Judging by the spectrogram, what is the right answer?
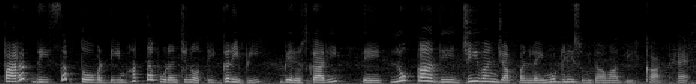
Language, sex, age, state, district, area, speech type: Punjabi, female, 18-30, Punjab, Tarn Taran, urban, spontaneous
